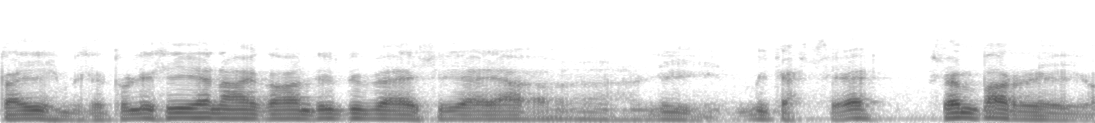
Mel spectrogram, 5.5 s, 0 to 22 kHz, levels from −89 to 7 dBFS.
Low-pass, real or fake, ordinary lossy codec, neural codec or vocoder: 7.2 kHz; real; Opus, 24 kbps; none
